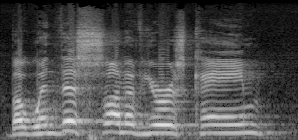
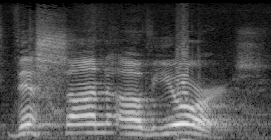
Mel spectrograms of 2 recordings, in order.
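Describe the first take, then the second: First: Slow, weighty "this son of yours"; stress on this son of yours. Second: "this son of yours" drawn out very slowly, each word weighted; slow stress on this son. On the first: Preacher stressing the son's cold words, slow and pointed. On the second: Preacher repeating the son's cold phrase, slowly. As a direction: stretch "this son of yours" out, disdainful. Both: Shown as a demonstration. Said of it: "you see".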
